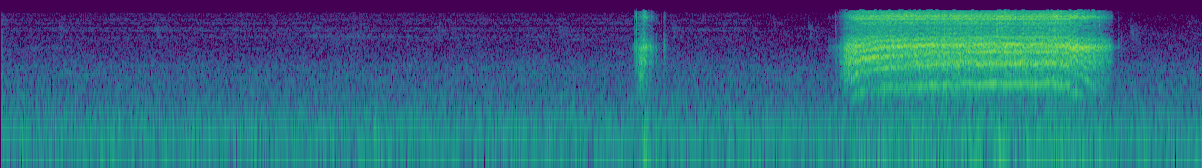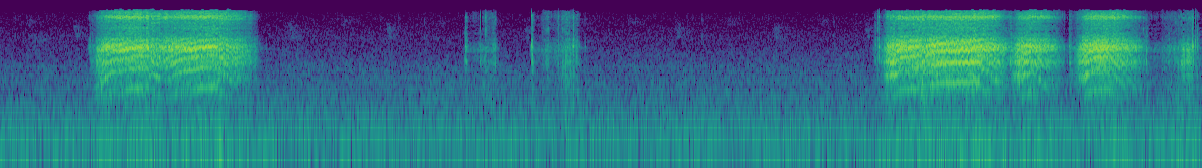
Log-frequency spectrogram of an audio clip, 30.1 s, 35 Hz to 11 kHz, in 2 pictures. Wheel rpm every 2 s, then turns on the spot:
0, 0, 0, 0, 0, 110, 100, 10, 80, 10, 0, 0, 10, 90, 30.
28-30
